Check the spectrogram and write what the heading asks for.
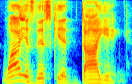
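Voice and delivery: drawn-out exasperated question; slow exasperated. Real, not acted. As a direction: drag it out in disbelief. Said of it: "exasperated slow question".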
